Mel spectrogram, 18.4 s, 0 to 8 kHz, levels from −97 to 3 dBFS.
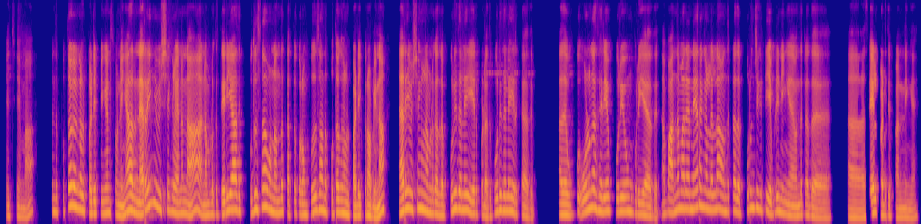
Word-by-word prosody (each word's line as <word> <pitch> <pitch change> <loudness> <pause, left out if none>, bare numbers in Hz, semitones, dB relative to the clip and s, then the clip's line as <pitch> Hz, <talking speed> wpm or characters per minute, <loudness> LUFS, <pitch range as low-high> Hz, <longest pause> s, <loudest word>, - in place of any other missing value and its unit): நிச்சயமா, 125 -2 -6 0.5
இந்த 180 - -3
புத்தகங்கள் 230 +1 +3
படிப்பீங்கனு 160 +1 -1
சொன்னீங்க. 135 0 +1
அதில 195 -5 +5
நெறைய 255 - +3
விஷயங்கள் 190 -4 -1
என்னன்னா 155 -4 +1 0.3
நம்பளுக்கு 145 +1 -3
தெரியாது 200 +5 +4 0.2
புதுசா 210 +7 0
ஒண்ணு 180 -4 +2
வந்து 175 +2 -1
கத்துக்குறோம். 150 -2 -3
புதுசா 190 +5 0
அந்த 180 -4 -1
புத்தகங்கள் 155 -4 0
படிக்கிறோம் 135 +1 +2
அப்டினா, 115 +7 +3 0.4
நெறைய 215 +6 +5
விஷயங்கள் 215 0 +1
நம்மளுக்கு 160 -4 0
அதில 135 -1 -1
புரிதலே 210 0 +2
ஏற்படாது, 135 -7 -4
புரிதலே 195 0 +1
இருக்காது. 125 -8 -5 0.6
அத 145 - +3
இப்போ 140 +6 -7
ஒழுங்கா 220 +5 +2
சரியா 185 +1 +2
புரியவும் 185 0 0
புரியாது. 135 -8 0 0.2
அப்போ, 160 +3 -4
அந்த 195 +5 -1
மாரியான 215 -1 +1
நேரங்கள்லலாம் 220 -3 0
வந்துட்டு, 190 +1 -3
அத 170 - 0
புரிஞ்சிக்கிட்டு, 210 -4 -1
எப்டி 180 +6 -3
நீங்க 145 -3 -1
வந்துட்டு 140 +2 -2
அத, 125 - -1 0.8
அ - - -1 0.3
செயல்படுத்தி 140 -6 +1
பண்ணீங்க? 110 -2 -4
165 Hz, 155 wpm, -23 LUFS, 140-200 Hz, 0.8 s, அதில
